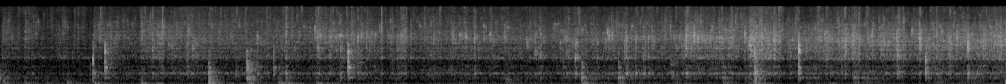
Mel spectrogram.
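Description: Ginger slices sizzling and crackling in hot oil in a stainless steel saucepan, stirred with a wooden spatula. The sizzling grows louder in the second half as raw pork rib pieces are tipped into the hot pot.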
